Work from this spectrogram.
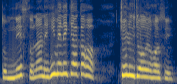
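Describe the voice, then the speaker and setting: A woman voicing a greedy, bullying male crow who talks in a loud, drawn-out, gloating way. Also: on the high side, natural voice. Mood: bossy.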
